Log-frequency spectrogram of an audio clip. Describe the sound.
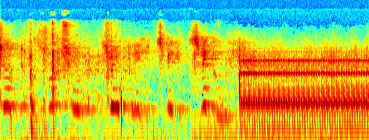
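A telephone tone sounds as a number is called: after a stretch of talking, a steady electronic tone with a bright, buzzing edge begins abruptly and holds unbroken to the end.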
